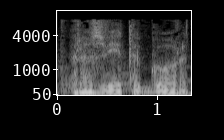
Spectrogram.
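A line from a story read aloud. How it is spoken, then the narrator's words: Queen sighing. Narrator (Russian): вздохнула царица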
